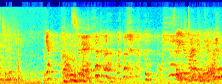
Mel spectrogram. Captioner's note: laughing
